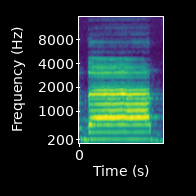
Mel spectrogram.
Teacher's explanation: یہ الف مدہ اس کو ہم ایک الف کی مقدار میں کھینچ کر ادا کریں گے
